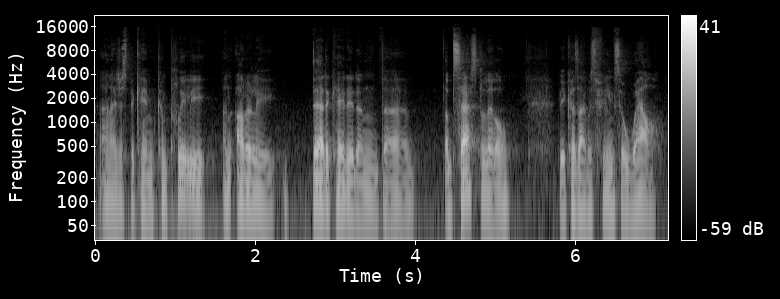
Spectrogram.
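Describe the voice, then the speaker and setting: A man with a Belfast accent, a meditation teacher, speaking slowly and with long pauses. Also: low-pitched, fairly even intonation, warm tone. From Northern Ireland. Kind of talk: reflective personal account.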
